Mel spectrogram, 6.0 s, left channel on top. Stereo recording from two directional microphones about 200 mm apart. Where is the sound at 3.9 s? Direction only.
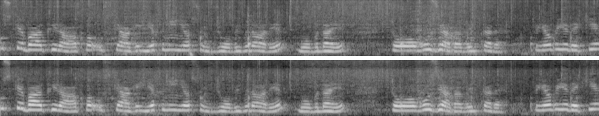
35° right (ahead or behind).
